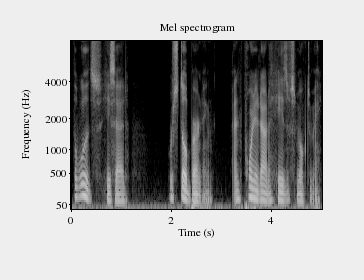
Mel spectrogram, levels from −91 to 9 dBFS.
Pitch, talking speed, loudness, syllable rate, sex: 105 Hz, 190 wpm, -22 LUFS, 5.3 syllables/s, male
